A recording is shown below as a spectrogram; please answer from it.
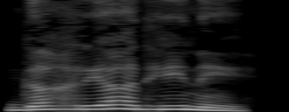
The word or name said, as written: ಗಹ್ರ್ಯಾಧೀನ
